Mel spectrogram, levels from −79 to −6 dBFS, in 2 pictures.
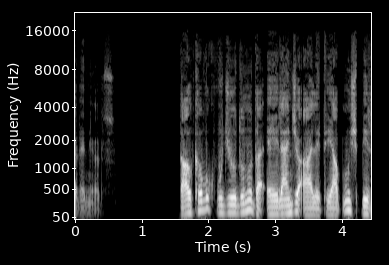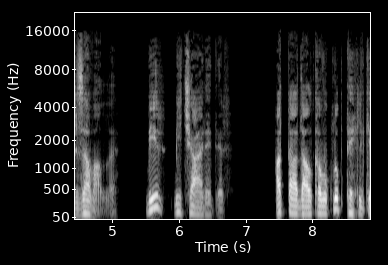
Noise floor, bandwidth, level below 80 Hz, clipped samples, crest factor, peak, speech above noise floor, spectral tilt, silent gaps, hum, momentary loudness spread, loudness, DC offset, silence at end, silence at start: under -90 dBFS; 16 kHz; -54 dBFS; under 0.1%; 18 dB; -2 dBFS; over 71 dB; -5 dB/octave; 0.65-1.54 s, 5.31-5.49 s, 6.87-7.42 s; none; 15 LU; -19 LUFS; under 0.1%; 0 s; 0 s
